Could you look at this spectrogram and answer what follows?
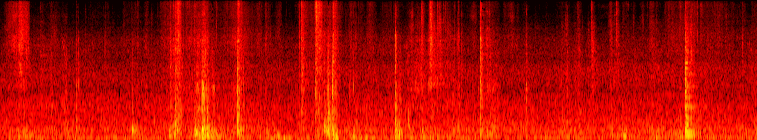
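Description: Plastic buckets, jerrycans and containers knocking and clunking as they are shifted and packed by hand, with cloth and bedding rustling; the knocks come irregularly, about a dozen of them.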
